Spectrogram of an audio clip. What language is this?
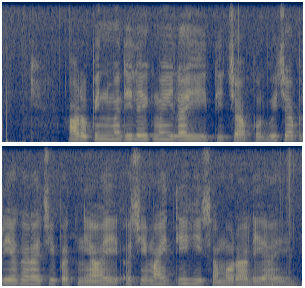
Marathi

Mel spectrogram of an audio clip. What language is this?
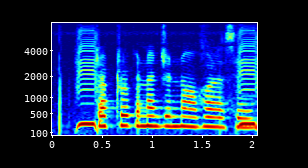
Bangla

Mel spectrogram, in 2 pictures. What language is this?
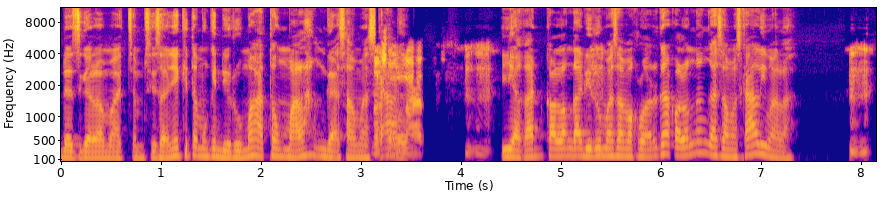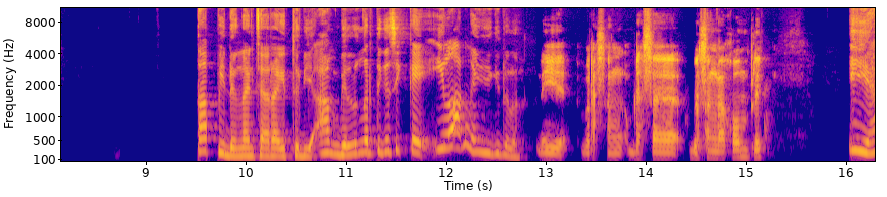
Indonesian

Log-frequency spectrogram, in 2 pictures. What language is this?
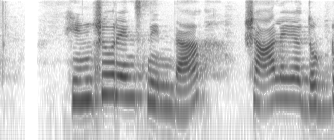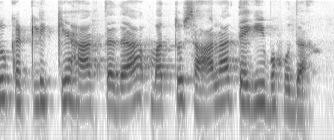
Kannada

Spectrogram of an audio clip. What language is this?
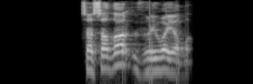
Kabyle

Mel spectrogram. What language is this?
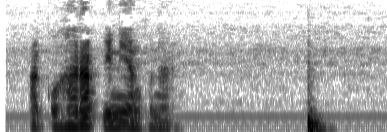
Indonesian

